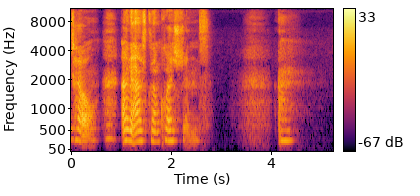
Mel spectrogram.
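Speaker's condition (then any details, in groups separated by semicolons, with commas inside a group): Cerebral palsy, athetoid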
